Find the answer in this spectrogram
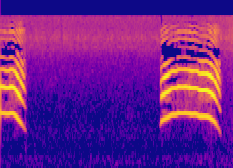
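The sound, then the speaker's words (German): Two high, plaintive bleats from a hunting lure whistle imitating a roe deer fawn's distress call, used to lure a fawn and doe at the forest edge. Each is a wavering, harmonic cry, the second longer, separated by a pause of near silence. “Das ist jetzt Kids-Angstgeschrei. Das simuliert ein Kids, was irgendwo Mama, Mama ruft.”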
